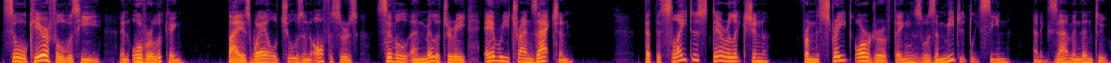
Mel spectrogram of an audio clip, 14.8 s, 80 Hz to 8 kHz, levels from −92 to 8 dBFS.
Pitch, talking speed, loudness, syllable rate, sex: 140 Hz, 130 wpm, -19 LUFS, 5.1 syllables/s, male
